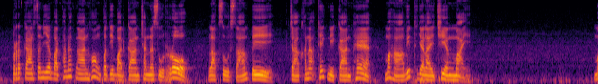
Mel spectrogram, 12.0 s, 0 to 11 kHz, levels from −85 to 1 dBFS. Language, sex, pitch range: Thai, male, 120-160 Hz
